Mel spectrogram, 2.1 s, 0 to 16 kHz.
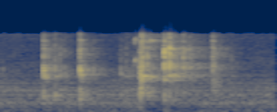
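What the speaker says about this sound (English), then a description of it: "The bottom screws off, and this is where, with any blender, you have to be very careful" The glass jar of a Cuisinart SPB-600 SmartPower Deluxe die-cast blender gives a string of sharp clinks and scrapes as its base is unscrewed, loud and close, with no talking.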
